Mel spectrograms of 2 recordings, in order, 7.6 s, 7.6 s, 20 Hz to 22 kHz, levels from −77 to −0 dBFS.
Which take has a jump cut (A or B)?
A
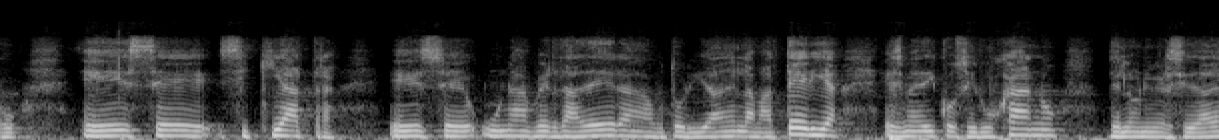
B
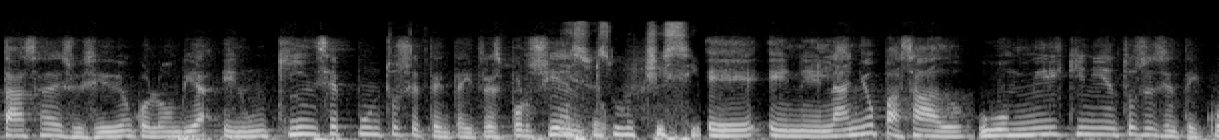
B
